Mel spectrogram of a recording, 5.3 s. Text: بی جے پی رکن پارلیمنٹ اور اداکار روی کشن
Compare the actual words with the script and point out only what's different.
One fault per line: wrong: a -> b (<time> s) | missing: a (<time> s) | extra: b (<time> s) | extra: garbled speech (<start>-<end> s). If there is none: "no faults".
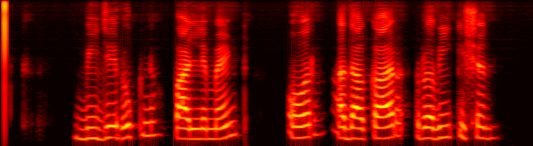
missing: پی (1.2 s)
